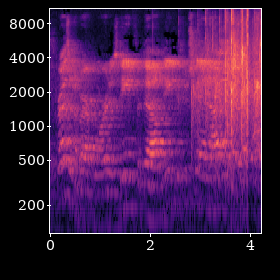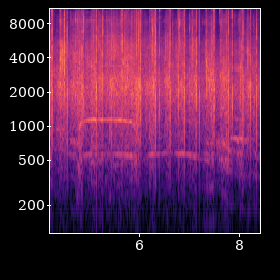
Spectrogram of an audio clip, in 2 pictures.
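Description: Audience applause breaks out about three seconds in and carries on steadily, a dense patter of many hands clapping with voices calling out over it.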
